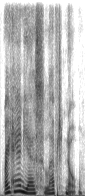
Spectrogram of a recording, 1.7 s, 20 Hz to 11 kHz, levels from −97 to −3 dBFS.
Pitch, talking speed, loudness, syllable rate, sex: 235 Hz, 175 wpm, -19 LUFS, 3.6 syllables/s, female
